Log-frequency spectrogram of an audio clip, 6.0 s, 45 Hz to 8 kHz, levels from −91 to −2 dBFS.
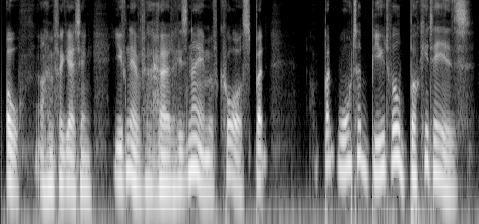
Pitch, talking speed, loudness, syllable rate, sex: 130 Hz, 180 wpm, -18 LUFS, 5.8 syllables/s, male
